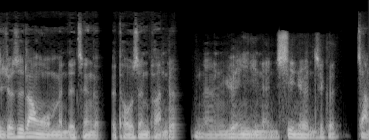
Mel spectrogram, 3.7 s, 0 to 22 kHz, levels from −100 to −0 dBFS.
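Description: A call audio freeze at 0.97 to 1.16 s interrupts this speech recording: the receiver stretches the last sound into a fading buzz for about 154 ms, followed by about 50 ms of silence, most likely because packets stalled and the jitter buffer ran dry. The speech then resumes exactly where it stopped, with nothing missing, so everything after it plays about 154 ms later. A call bitrate drop begins at 1.65 s and lasts to the end, taking the encoder from 64 kbps down to 9 kbps, with the lowest rate held for just over a second. The audio bandwidth shrinks from 20 kHz to 8 kHz, so the speech turns muffled and coarse, with a rough, watery texture from the much lower coding precision. A skip ahead at 1.67 to 1.71 s drops roughly 70 ms of speech. Playback jumps forward, joined by only a 14 ms fill, and the two sides of the cut butt together almost directly, about 50 ms earlier than before. A long network dropout at 1.74 to 1.95 s is likely a stretch where no packets arrived. 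The last sound carries on as a decaying buzz for about 177 ms before about 50 ms of silence, and the speech returns with about 180 ms permanently lost. A jitter buffer slow-down at 2.02 to 2.19 s repeats short pitch periods to rebuild its reserve. This adds 48 ms and drops playback to 77% speed at unchanged pitch, so the sounds there come out audibly drawn out.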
